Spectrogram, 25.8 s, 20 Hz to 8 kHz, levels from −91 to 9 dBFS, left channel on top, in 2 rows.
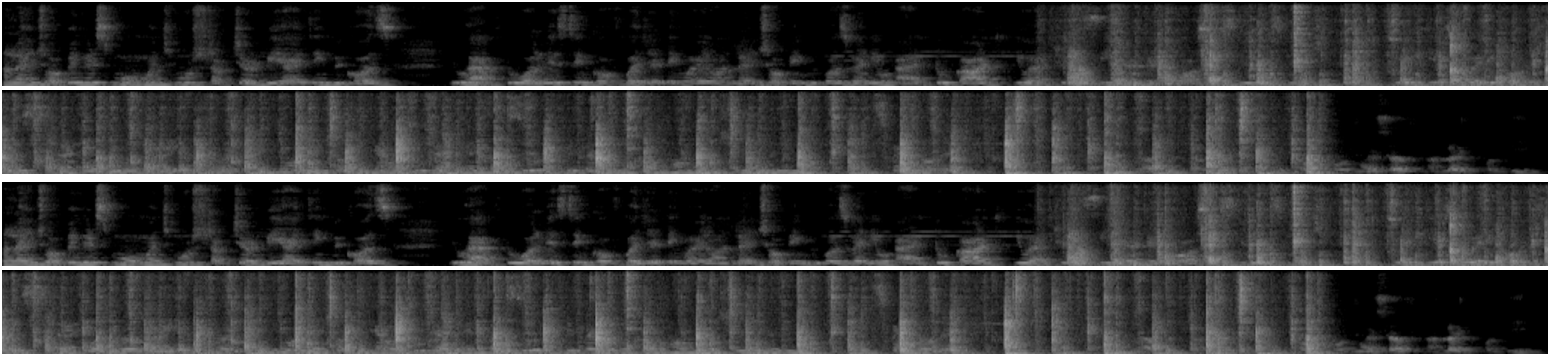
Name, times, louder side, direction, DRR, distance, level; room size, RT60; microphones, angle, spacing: voice 1, 0.0-11.0 11.5-19.6 20.1-21.2, right 1 dB, 30° right, -5 dB, 1.2 m, -47 dB
sound 1, 8.6-23.9, right 1 dB, 45° right, 0.8 m, -40 dB
voice 2, 22.3-25.6, equal, 80° right, -2 dB, 0.7 m, -55 dB
2.5 x 2.2 x 2.3 m, 0.42 s
head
